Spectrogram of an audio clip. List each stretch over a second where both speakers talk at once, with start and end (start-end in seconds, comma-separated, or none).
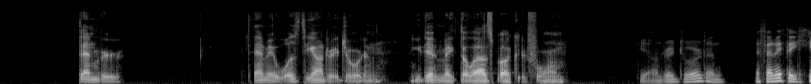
none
